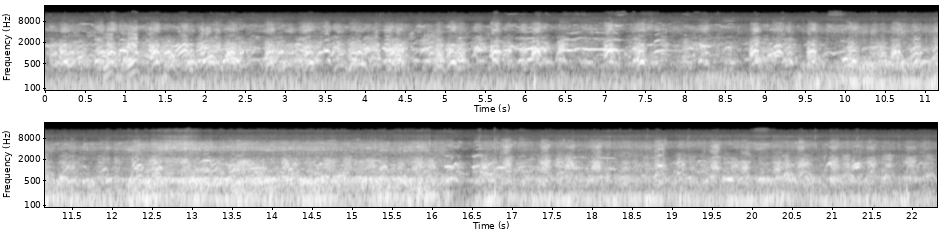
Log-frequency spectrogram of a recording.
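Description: A team of sled dogs in harness barking and yelping in an excited chorus, many voices overlapping, eager to run at a race start. A steady low rumble lies underneath.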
